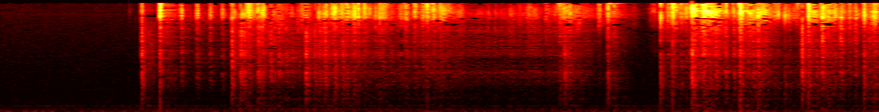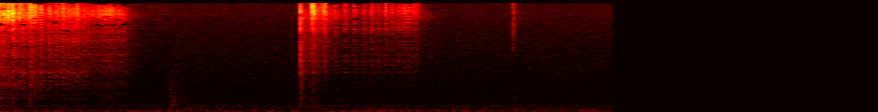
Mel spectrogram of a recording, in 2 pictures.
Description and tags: The sound of coins falling onto a wooden table. All falling at different times so it creates lots of separate sounds rather than just one loud sound.
change, coin, coins, dropping, indoor-recording, money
